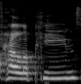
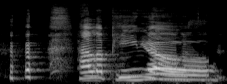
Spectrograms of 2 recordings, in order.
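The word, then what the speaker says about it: jalapeños: Um, so do you have do you have jalapen though? Jalapen for our drinks. We need a pronunciation lesson. Jalapenos. Yes. Very good.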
